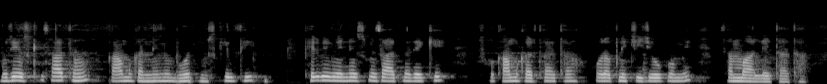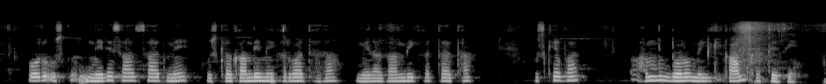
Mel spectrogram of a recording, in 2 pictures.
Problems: none marked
